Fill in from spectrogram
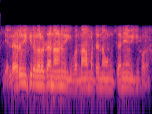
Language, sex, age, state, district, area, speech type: Tamil, male, 45-60, Tamil Nadu, Tiruvannamalai, rural, conversation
